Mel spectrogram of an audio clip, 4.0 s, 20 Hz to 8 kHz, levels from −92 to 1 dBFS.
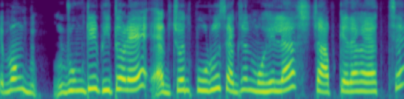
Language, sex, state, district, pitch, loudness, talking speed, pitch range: Bengali, female, West Bengal, Jalpaiguri, 300 Hz, -12 LUFS, 160 wpm, 270-320 Hz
